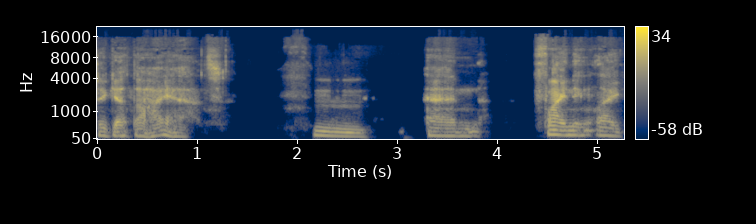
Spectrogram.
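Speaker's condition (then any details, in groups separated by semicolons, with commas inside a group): ALS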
